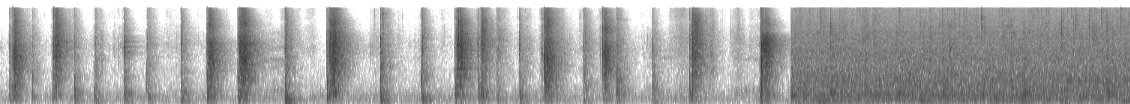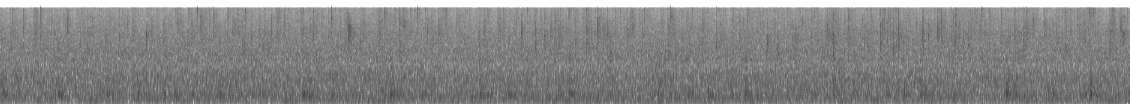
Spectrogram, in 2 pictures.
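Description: A quick run of sharp smacks, about two a second, that stops suddenly about eight seconds in. Then steady, heavy rain falls.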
